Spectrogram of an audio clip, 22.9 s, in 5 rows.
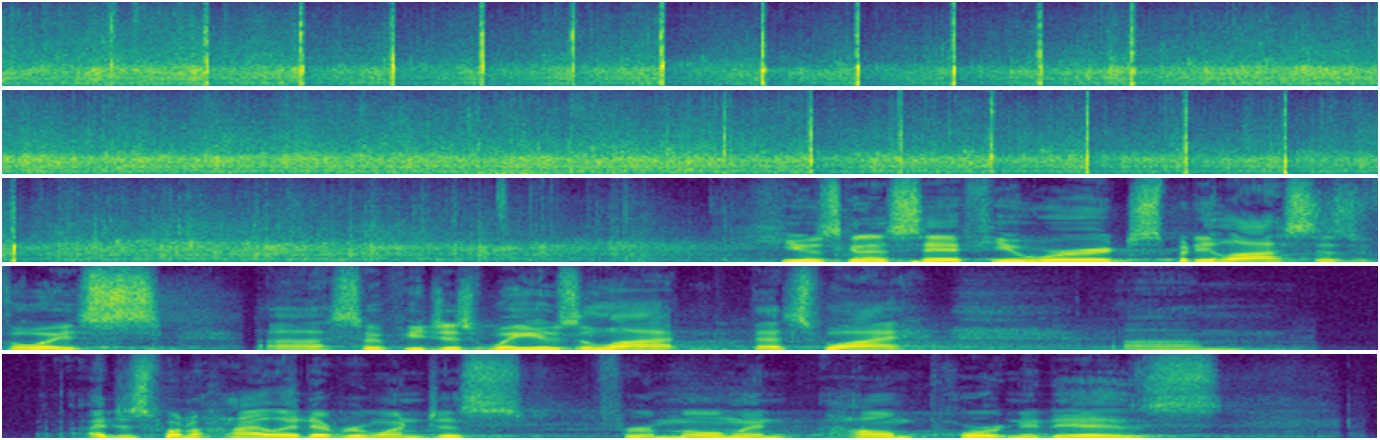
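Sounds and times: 
sharp individual claps: 0.0 - 11.7
audience applauding: 0.0 - 11.8
speech: 11.8 - 22.5.

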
